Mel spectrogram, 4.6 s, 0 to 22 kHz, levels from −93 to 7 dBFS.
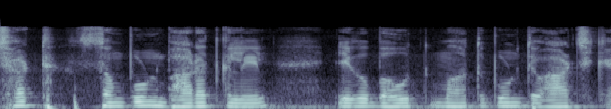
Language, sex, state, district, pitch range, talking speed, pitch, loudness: Angika, male, Bihar, Bhagalpur, 120-130 Hz, 130 wpm, 125 Hz, -18 LUFS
